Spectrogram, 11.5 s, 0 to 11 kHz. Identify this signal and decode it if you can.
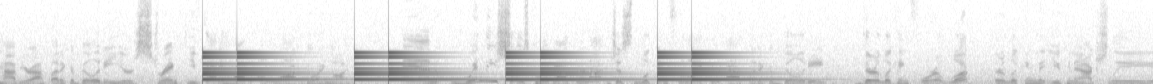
Ship's bell, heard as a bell, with speech in English. 8. Eight half-hours of the watch have passed.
